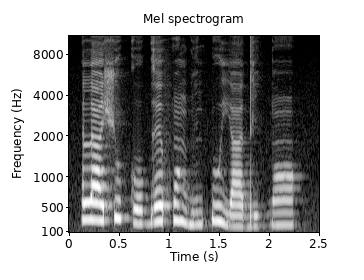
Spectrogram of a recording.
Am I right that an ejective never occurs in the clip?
yes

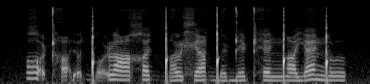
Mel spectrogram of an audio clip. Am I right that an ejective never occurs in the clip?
yes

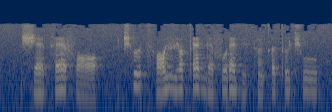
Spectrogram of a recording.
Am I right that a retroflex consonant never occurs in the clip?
yes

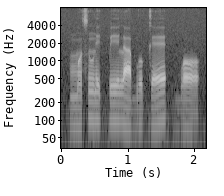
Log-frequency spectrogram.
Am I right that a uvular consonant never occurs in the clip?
yes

